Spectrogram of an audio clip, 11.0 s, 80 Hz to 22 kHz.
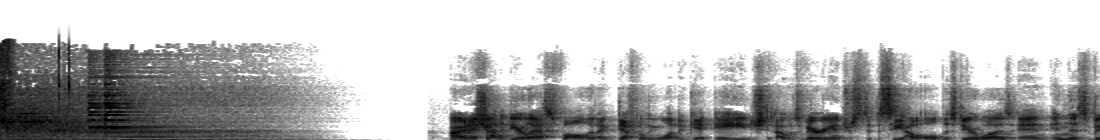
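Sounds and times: deep booming hit with rumble: 0.0 - 3.7
bright bell-like ringing tones: 0.7 - 2.6.

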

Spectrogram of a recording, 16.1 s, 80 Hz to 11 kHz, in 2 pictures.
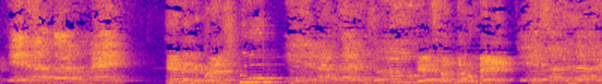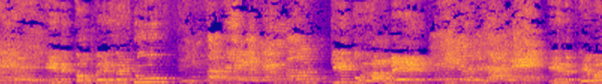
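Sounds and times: children chanting in unison: 0.0 - 1.8, 3.8 - 5.8, 6.9 - 8.7, 10.4 - 12.4, 13.8 - 15.4.

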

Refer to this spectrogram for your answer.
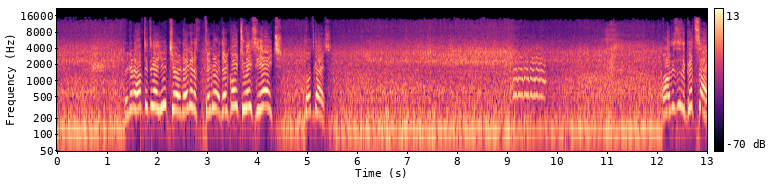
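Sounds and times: motorcycle engines idling: 0.0 - 13.0.

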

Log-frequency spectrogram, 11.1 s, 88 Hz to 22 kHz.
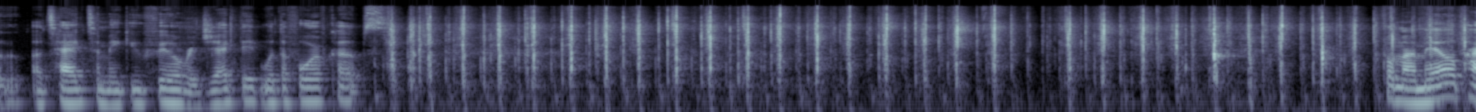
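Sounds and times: cards being shuffled: 2.8 - 11.0.

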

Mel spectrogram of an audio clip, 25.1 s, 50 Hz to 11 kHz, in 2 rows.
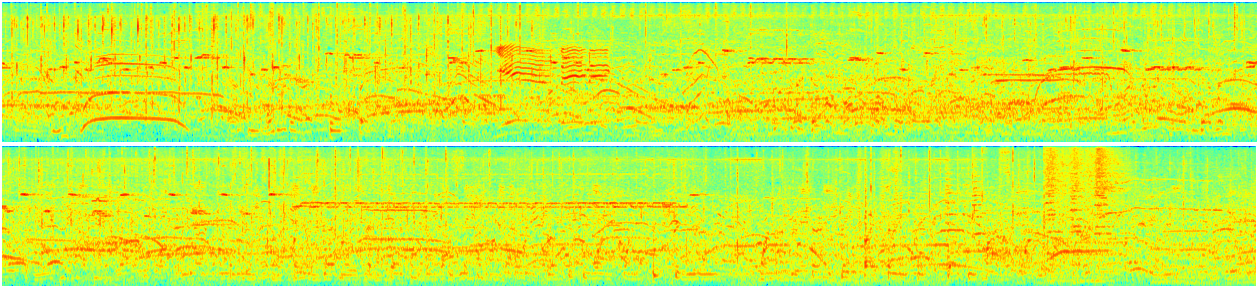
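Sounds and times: babble of many voices: 0.0 - 25.0.

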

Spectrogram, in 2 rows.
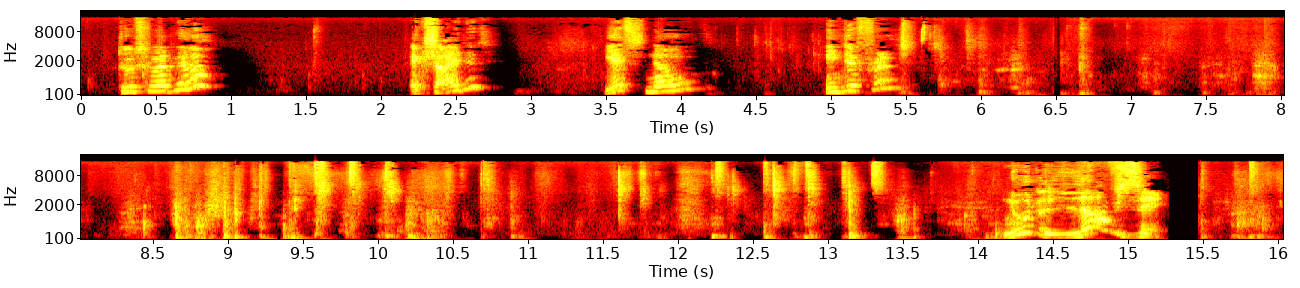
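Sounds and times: dog feet and toy clicking: 5.5 - 6.8, 7.5 - 14.1.

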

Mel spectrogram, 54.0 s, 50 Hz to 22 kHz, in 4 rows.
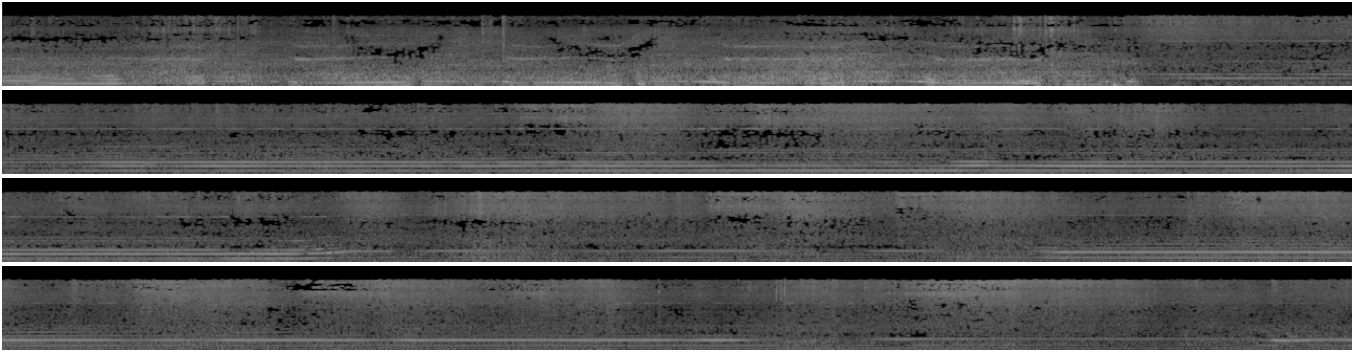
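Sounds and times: vacuum cleaner on carpet: 0.0 - 54.0
vacuum motor humming with hiss: 0.0 - 54.0.

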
